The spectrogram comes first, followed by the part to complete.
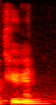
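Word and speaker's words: Coogan: played by uh Steve let me see Steam cougan am I pronouncing that correctly yes and then the B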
